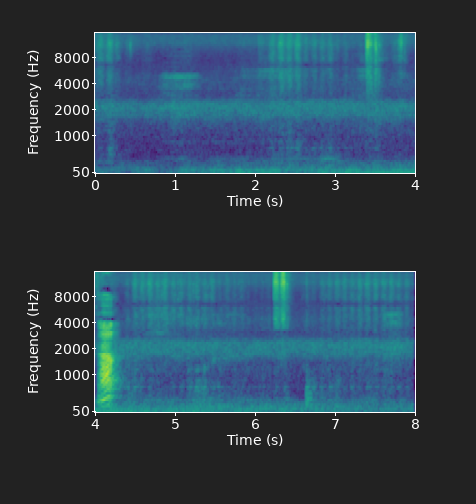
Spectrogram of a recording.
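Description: A wax crayon rubbing back and forth on paper as a small cutout is colored in, faint and steady.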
